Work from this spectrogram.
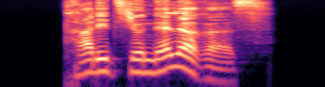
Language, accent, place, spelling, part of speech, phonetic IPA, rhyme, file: German, Germany, Berlin, traditionelleres, adjective, [tʁadit͡si̯oˈnɛləʁəs], -ɛləʁəs, De-traditionelleres.ogg
- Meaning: strong/mixed nominative/accusative neuter singular comparative degree of traditionell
